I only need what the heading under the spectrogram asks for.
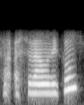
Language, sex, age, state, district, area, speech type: Kashmiri, female, 18-30, Jammu and Kashmir, Shopian, rural, conversation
